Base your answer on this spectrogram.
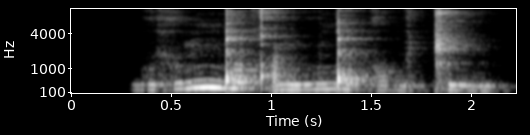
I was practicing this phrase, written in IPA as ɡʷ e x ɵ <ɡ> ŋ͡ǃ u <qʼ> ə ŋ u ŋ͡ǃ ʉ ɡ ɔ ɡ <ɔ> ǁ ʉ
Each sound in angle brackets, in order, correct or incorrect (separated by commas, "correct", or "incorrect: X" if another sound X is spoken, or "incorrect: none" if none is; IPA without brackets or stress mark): incorrect: ŋ, correct, incorrect: ə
